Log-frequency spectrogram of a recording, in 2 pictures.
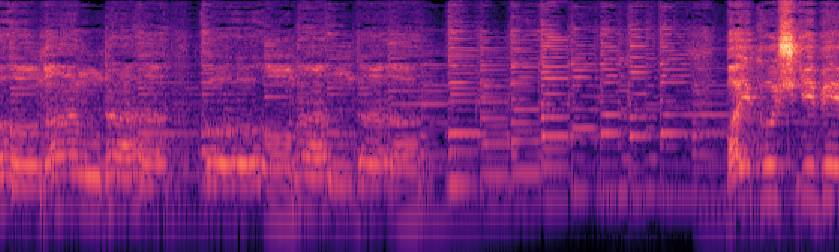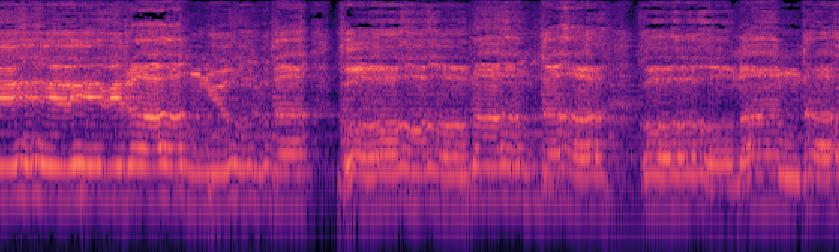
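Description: Instrumental break in a Turkish folk song (türkü), with a plucked string instrument carrying the melody. A run of quick plucked notes comes near the middle, then the fuller ensemble comes back in.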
